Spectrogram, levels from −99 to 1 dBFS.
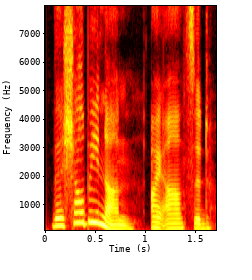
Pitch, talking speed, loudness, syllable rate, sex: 225 Hz, 210 wpm, -16 LUFS, 6.2 syllables/s, female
